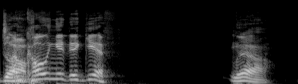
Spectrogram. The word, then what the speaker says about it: GIF: from beyond the grave it's pronounced jif not gif shut the up uh yeah i'm never doing that yeah it's dumb he said it's pronounced jiff he said it i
